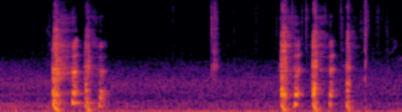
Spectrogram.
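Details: Wheezing from a pet named Brownie: two runs of short, harsh, slightly whistling breath sounds.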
